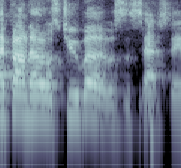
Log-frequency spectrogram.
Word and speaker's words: Chuba Hubbard: It's like saying you think Chuba Hubbard is pronounced Chubba Hubbard, and Oh, then when yeah. I found out it was Chuba, it was the saddest day of my life.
